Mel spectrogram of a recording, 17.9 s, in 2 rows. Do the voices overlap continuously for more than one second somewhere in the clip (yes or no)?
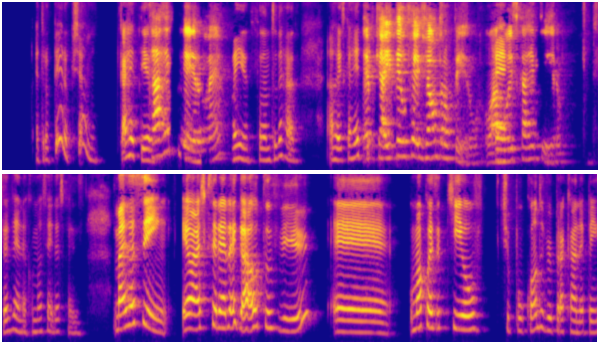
no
